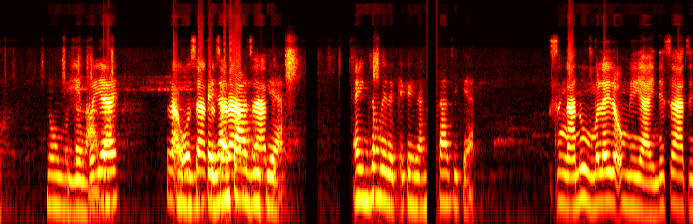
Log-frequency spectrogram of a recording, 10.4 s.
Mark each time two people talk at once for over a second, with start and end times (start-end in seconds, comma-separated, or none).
2.7-4.1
